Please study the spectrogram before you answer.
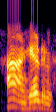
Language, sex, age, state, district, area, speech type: Kannada, male, 45-60, Karnataka, Belgaum, rural, conversation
